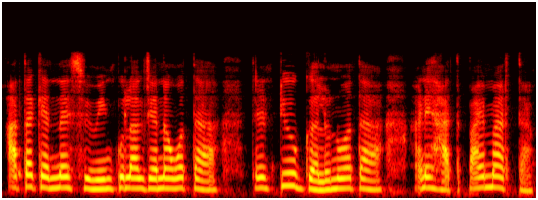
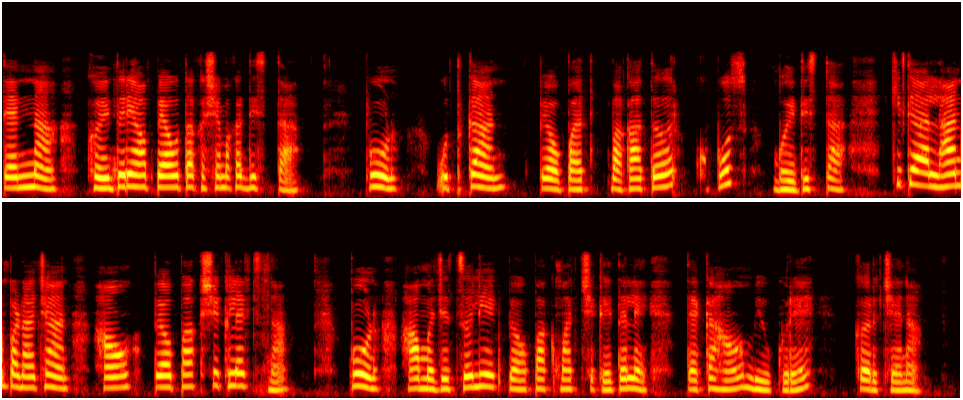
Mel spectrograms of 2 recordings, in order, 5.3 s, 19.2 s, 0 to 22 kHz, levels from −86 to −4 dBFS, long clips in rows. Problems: background sounds at intervals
